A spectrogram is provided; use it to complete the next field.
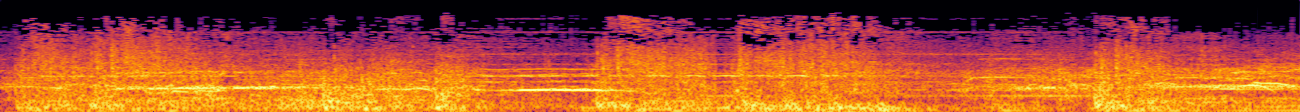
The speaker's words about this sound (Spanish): Los soldados disparan desde las laderas cercanas a la misión. En el río. ¡Fuego! cañonazo mata a varios indios.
